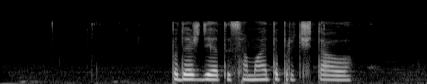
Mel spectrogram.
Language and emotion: Russian, neutral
